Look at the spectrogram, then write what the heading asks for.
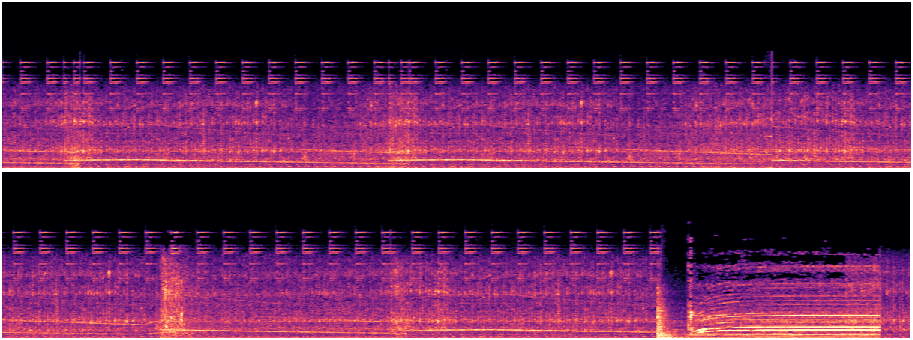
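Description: Electronic siren sound: a wailing tone that slides slowly down in pitch and restarts about every three seconds. Near the end it switches abruptly to a louder, steady blare of several held notes for about two seconds.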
